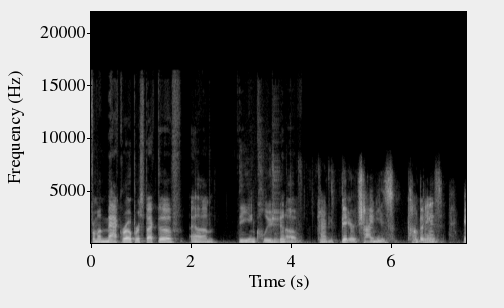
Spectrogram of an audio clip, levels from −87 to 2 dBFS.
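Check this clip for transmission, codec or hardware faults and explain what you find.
Two transmission faults are present in this speech clip.

From 3.67 to 4.07 s, just after "macro perspective um the", repeated packet loss (robotic sound): four gaps, longest about 103 ms, patched by stretching prior audio, so it sounds choppy, with smeared, repeating spectrogram frames.

From 4.11 s to the end, a call bitrate drop from 32 to 7 kbps cuts the band from 20 kHz to 6 kHz, giving muffled, watery speech and a flat spectrogram ceiling.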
